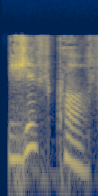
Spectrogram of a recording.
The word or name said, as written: zhivkov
